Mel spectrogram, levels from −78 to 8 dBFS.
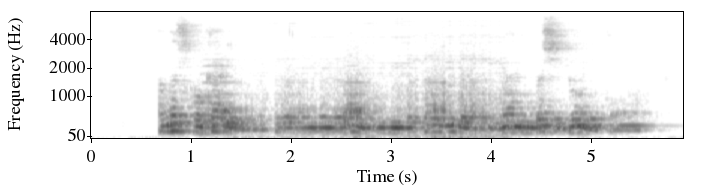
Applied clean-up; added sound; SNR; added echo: neural separator model SepFormer DNS4.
